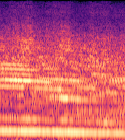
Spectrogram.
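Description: A motorcycle fitted with its original exhaust blares a loud, sustained droning note that sags slightly in pitch over about a second, close and alone.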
